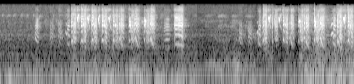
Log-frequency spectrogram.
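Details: Male zebra finch directing calls at a female: a few soft opening notes, then a rapid stream of rasping, buzzy syllables and a sharp nasal note, a pause, and another dense buzzy burst.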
